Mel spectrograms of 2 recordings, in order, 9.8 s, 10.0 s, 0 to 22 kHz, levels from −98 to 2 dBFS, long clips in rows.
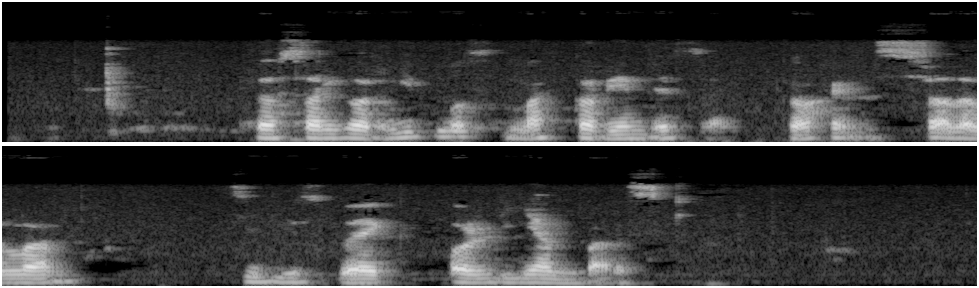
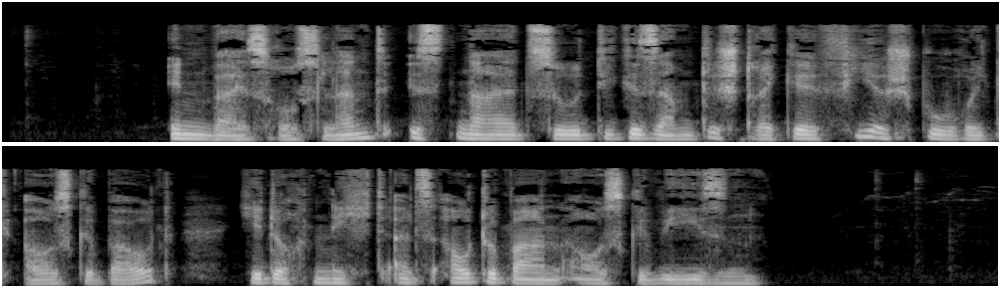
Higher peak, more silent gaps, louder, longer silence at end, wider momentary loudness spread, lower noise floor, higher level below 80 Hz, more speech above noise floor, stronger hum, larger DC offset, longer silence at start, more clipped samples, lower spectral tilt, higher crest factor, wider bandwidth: about the same, -2 dBFS vs -4 dBFS; neither; first, -21 LUFS vs -24 LUFS; first, 1.45 s vs 1.2 s; first, 16 LU vs 11 LU; second, -65 dBFS vs -80 dBFS; second, -62 dBFS vs -52 dBFS; second, 45 dB vs 55 dB; neither; neither; second, 0.5 s vs 0.85 s; neither; first, -5 dB/octave vs -3 dB/octave; about the same, 20 dB vs 24 dB; second, 7.6 kHz vs 11.5 kHz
